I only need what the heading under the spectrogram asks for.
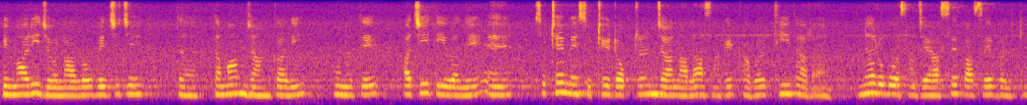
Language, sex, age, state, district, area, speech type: Sindhi, female, 45-60, Rajasthan, Ajmer, urban, spontaneous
